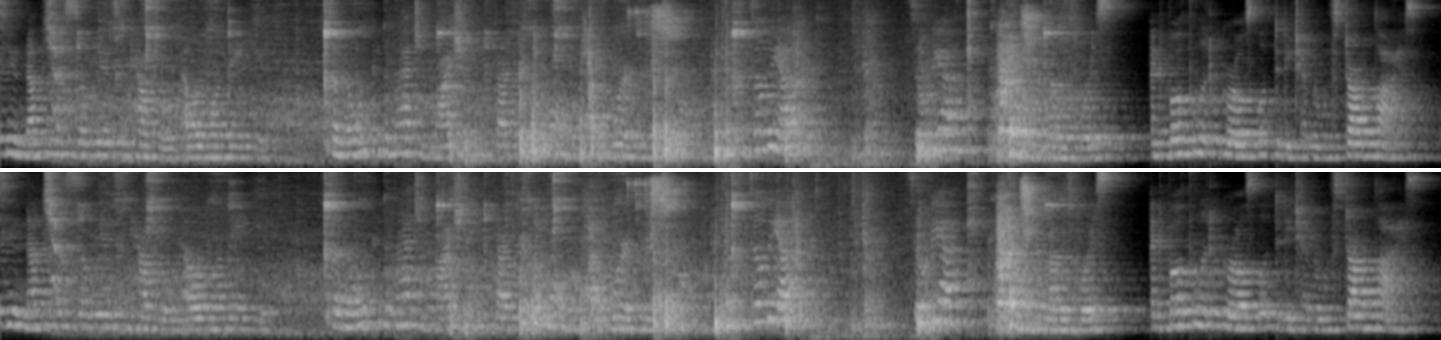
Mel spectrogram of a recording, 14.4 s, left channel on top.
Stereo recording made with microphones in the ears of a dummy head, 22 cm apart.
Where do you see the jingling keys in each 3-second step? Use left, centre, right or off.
left, right, right, left, off.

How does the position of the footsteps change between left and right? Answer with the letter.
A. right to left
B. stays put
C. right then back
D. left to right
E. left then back
D.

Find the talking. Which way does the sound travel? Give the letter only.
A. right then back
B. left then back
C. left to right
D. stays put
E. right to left
A.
